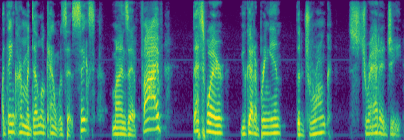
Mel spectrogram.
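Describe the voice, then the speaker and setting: A man hosting a live comedy podcast, casually reacting to funny clips in a rambling, jokey, animated way and repeating his catchphrases. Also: fairly high pitch, measured pace, no room sound, studio quality.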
